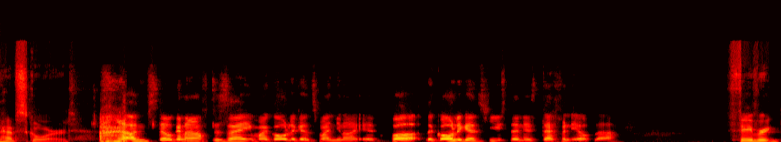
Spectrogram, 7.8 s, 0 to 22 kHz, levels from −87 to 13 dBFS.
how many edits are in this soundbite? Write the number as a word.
zero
